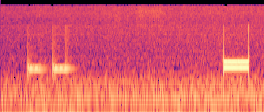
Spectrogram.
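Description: A telephone busy tone sounds after a call disconnects: two short beeps, then a longer, stronger steady tone, over a low background hum.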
